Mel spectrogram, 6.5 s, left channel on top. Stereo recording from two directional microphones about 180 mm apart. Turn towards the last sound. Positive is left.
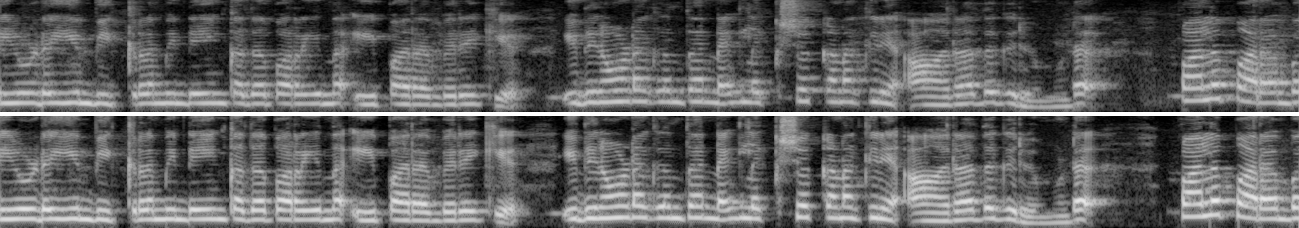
turn(degrees=-50)  # may be behind; listen again after turning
